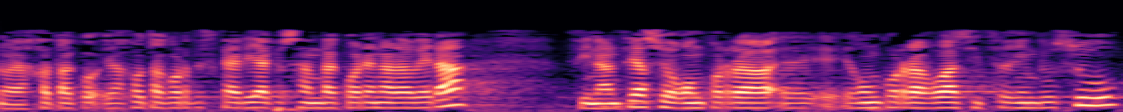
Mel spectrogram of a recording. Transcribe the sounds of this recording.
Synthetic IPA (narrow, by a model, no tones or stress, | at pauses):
axo̞t̪ako̞ɾðe̞skaɾiake̞sand̪ako̞aɾe̞naɾaβ̞e̞ɾa | finant͡siasoeɣokorḛɣ̞o̞ŋko̞raɣ̞o̞asit͡se̞ɣind̪usu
